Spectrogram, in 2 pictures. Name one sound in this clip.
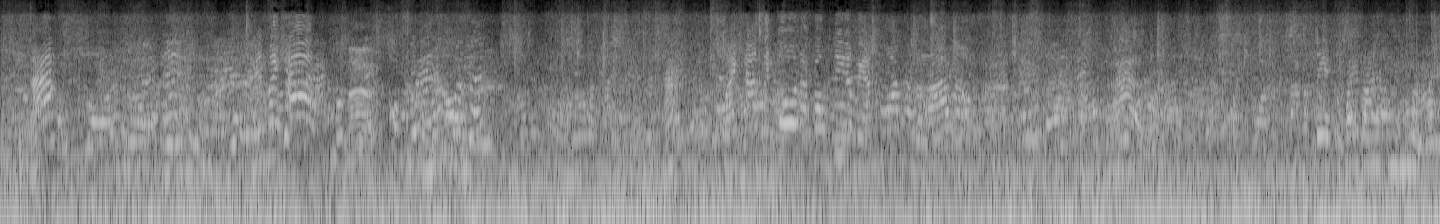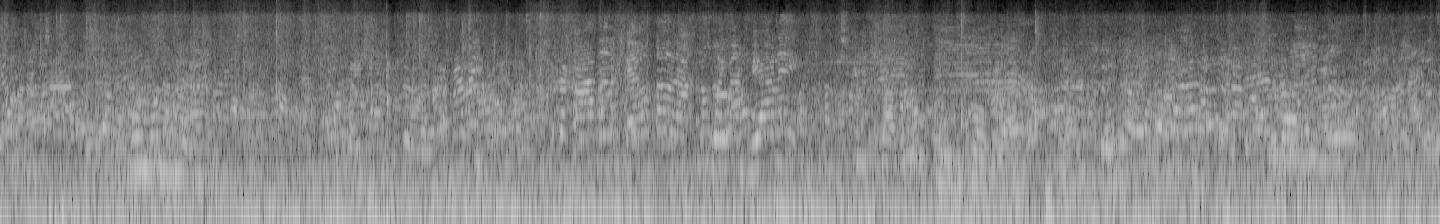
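Plastic bags rustle as fish are handled.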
